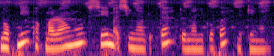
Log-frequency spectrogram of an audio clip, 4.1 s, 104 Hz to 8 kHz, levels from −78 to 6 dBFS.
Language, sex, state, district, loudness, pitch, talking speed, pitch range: Garo, female, Meghalaya, South Garo Hills, -15 LUFS, 205 Hz, 100 wpm, 190-275 Hz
